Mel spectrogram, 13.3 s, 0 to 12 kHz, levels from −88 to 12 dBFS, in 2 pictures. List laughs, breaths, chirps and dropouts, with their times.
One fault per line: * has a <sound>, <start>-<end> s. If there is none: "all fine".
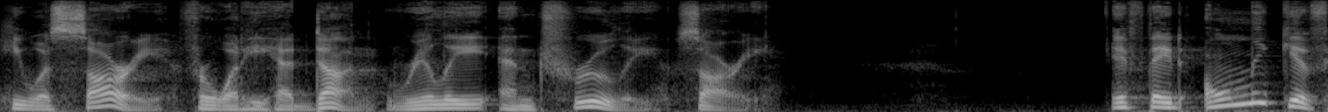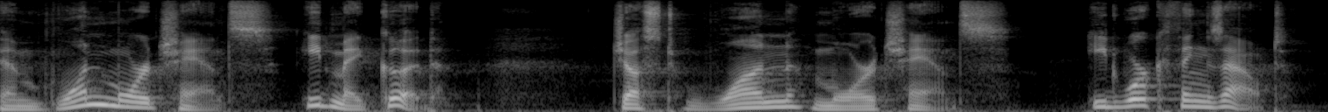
all fine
